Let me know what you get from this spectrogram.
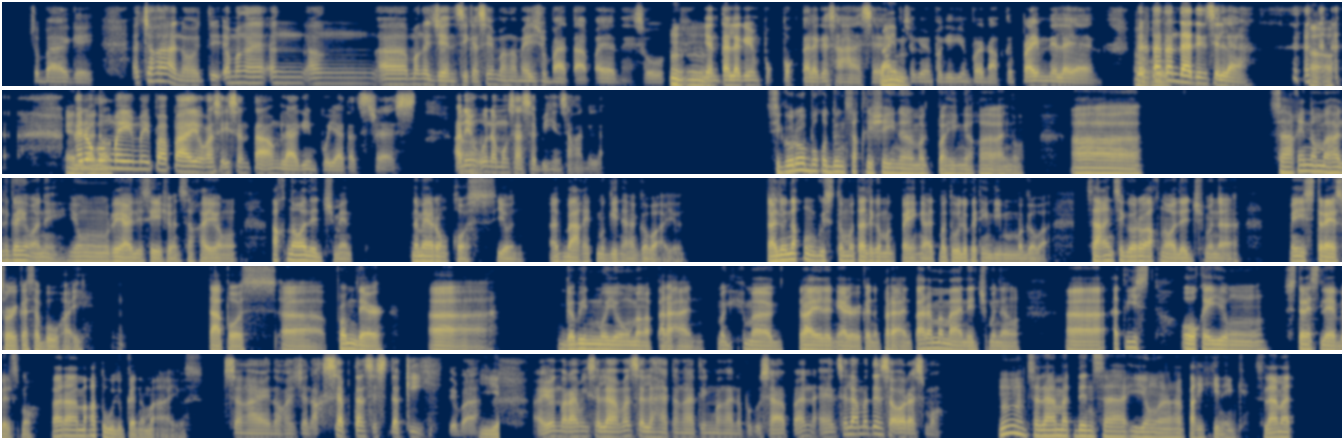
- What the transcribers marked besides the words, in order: in English: "hustle"; chuckle; in English: "cliche"; in English: "stressor"; in English: "stress levels"; tapping
- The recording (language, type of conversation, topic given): Filipino, podcast, Ano ang papel ng pagtulog sa pamamahala ng stress mo?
